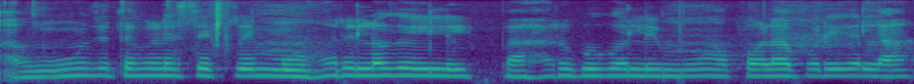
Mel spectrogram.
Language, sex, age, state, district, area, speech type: Odia, female, 30-45, Odisha, Cuttack, urban, spontaneous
